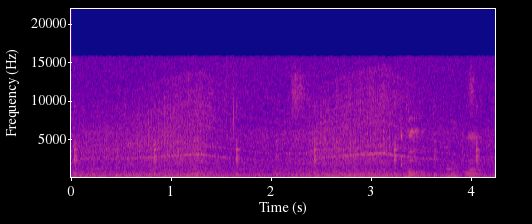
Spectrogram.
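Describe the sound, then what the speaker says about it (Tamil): Truck approaching in American Truck Simulator: a steady low engine rumble and road noise throughout, with a faint whine rising and falling, under continuous talk. "ஓ, ட்ரக் வருது"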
